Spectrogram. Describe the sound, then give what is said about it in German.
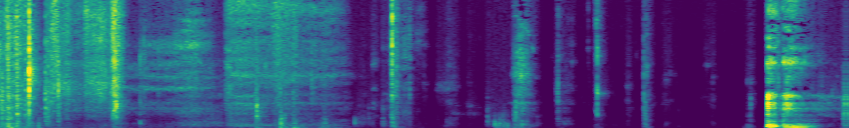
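Paper handling: a paper slip being put in rustles and crinkles in several short bursts with quiet pauses between, ending in a louder, brisk shuffle. No voices. “Wir legen das Zettel rein.”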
